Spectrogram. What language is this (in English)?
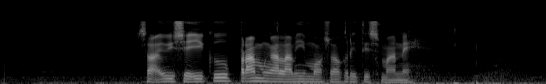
Javanese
